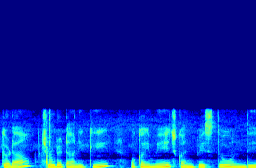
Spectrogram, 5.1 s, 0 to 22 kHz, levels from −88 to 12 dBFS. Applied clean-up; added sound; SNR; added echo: neural mask model Resemble Enhance denoiser.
